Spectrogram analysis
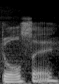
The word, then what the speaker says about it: Dulce: How do you pronounce that? Is that Dulce? Dulce, yep.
